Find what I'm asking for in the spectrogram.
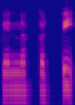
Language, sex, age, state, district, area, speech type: Telugu, female, 18-30, Andhra Pradesh, East Godavari, rural, read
